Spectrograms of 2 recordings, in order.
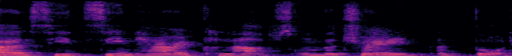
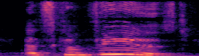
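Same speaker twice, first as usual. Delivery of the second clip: loud higher shout; 5 semitones higher, 11 dB louder than usual. A narrator's reading. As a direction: urge the class on, loud. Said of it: "shouted Lupin".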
